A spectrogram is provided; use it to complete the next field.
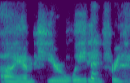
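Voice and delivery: low, menacing, eerie, unnervingly serene calm. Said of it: "Eerie calm, super calm, super villain calm".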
